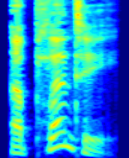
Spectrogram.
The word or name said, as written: aplenty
